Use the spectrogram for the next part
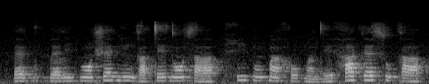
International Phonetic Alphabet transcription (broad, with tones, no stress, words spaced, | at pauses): ɛ˨ɡu˨ɡ͡bɛ˨ li˨˦ ɡɔ̃˧ʃɛ˦ɡĩ˦˨ɡa˨˦ te˦dɔ̃˦sa˧ | hi˦ ɡɔ̃˦k͡pã˦˨ho˧bã˨ de˨˦ ha˦kɛ˦ su˦ɡa˧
